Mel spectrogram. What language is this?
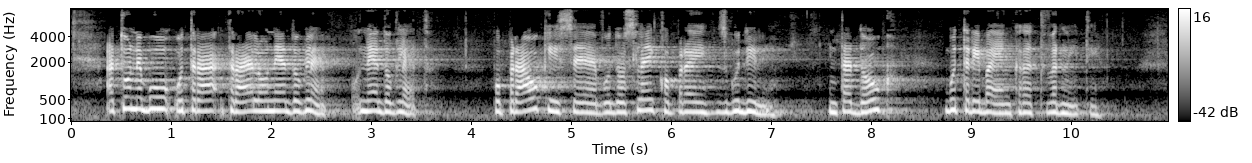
Slovenian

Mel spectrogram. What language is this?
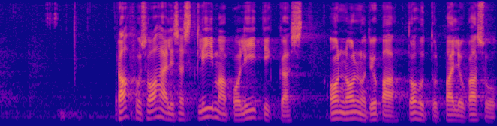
Estonian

